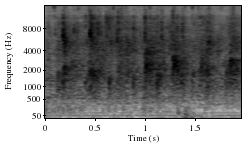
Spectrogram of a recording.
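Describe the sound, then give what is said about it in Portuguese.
Faint audience applause for a speaker during a religious talk: a dense, steady patter of clapping that holds evenly through the short moment. “Isso aí, aplaudam o Andrezão”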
